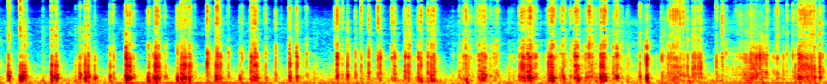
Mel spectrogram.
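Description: Fingertips and nails strum and scratch across the dense teal-tipped plastic pins of a small black plastic paddle hairbrush held in the hand. The result is a rapid, uneven run of short, dry scratchy clicks and patters with a bright crackling edge, each one cutting off almost at once.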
